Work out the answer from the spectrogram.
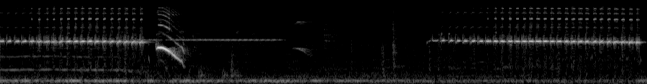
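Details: Common iora in lively, vigorous song: a long pulsed trill on one steady high pitch, then a sharp falling sweep, a thin sustained whistle, a pause, and the buzzy trill again.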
